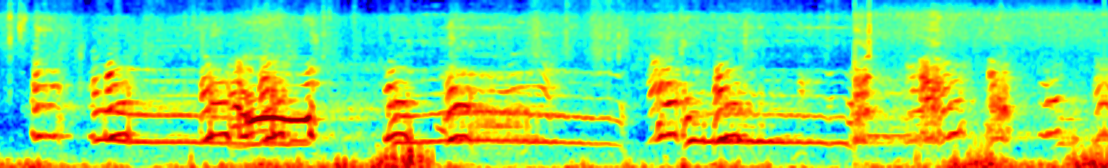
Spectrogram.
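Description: Pack of rabbit-hunting dogs baying in long, drawn-out notes as they run a rabbit, at least two voices overlapping, with a pause in the middle before they start up again. Low wind rumble on the microphone underneath.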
